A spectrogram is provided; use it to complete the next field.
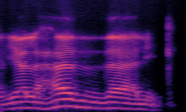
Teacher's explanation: Idghamkan sa, masukkan dalam zal.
